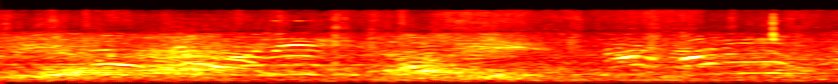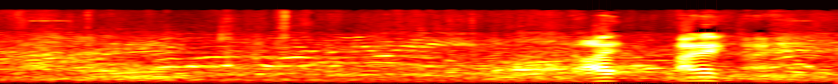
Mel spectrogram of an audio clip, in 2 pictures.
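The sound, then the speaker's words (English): Dense, overlapping crowd chatter heard while walking through the crowd, many voices talking at once, a steady loud murmur throughout, plus a couple of sharper bursts near the end. “This is, I'm walking a little bit through the crowd.”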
